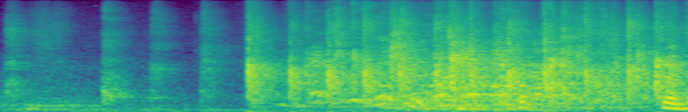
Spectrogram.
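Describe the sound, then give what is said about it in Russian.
A few scattered hand claps ring out, then a room full of people breaks into sustained, fairly loud applause that continues to the end, with some voices mixed in. “Или похлопать можно, да, похлопать нормально.”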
